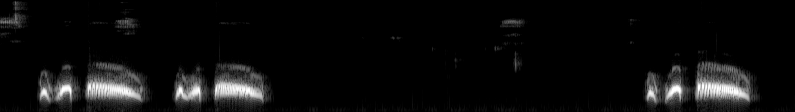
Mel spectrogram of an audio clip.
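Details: Spotted dove song for stirring up decoy, cock and hen birds: three phrases, each of two quick short notes leading into a long low coo that sinks at the end, the last after a long silence.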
